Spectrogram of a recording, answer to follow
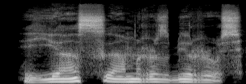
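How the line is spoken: Low grim voice. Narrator (Russian): сказал Норрис низким и мрачным голосом

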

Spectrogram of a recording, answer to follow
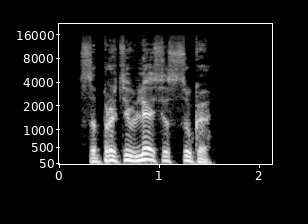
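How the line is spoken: Angry snap. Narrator (Russian): Зло бросил я

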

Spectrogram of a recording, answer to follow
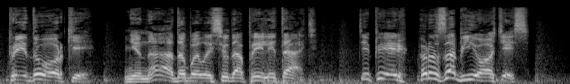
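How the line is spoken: Laughing loudly. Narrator (Russian): Он продолжал хохотать

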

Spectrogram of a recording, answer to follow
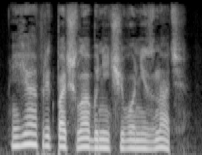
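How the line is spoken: Tired. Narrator (Russian): устало произнесла Кэролайн

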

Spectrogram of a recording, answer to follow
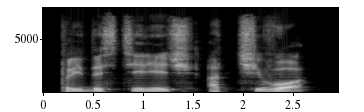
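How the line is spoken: Slightly mocking question. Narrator (Russian): чуть насмешливо спросил темный король

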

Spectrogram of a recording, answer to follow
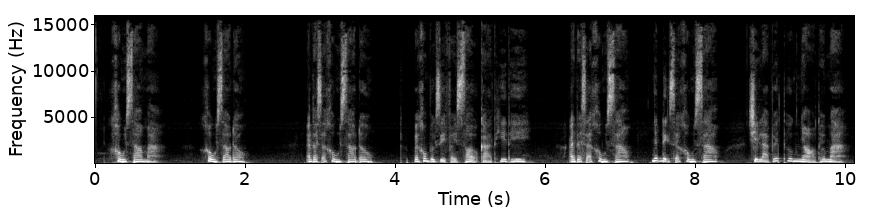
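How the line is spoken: Anxious muttering. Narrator (Vietnamese): miệng lẩm bẩm

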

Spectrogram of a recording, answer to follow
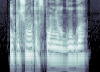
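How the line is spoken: Irritated question. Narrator (Russian): раздраженно спросил Ансельм

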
